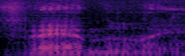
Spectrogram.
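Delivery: very quiet, soft voice with larynx held down. Trying an accurate Vin Diesel voice with the larynx held down. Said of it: "an accurate, uh, Vin Diesel".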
